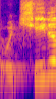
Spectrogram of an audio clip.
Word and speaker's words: Wichita: The Wichita Mountains. Am I pronouncing that right?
